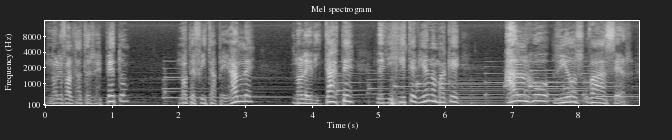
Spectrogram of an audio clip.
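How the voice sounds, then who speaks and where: High-voiced Paraguayan pastor preaching. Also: male voice, unhurried, faint music behind. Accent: Paraguayan Spanish. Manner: animated storytelling, acting out dialogues. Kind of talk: sermon.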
